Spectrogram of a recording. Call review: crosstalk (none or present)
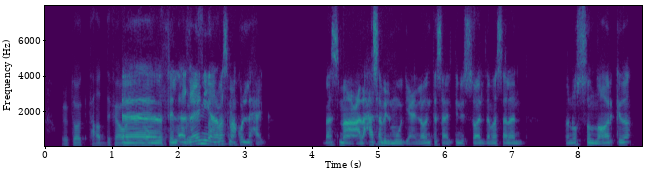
present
